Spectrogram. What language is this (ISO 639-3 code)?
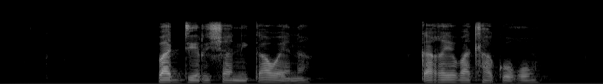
nso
